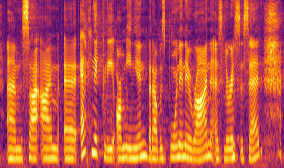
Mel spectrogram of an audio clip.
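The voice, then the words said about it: Distinctive foreign accent. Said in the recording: “my accent. ... I sound a little bit strange”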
